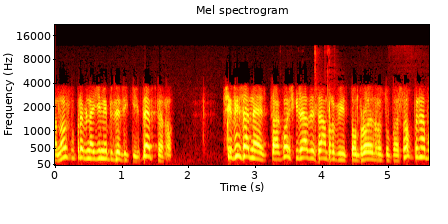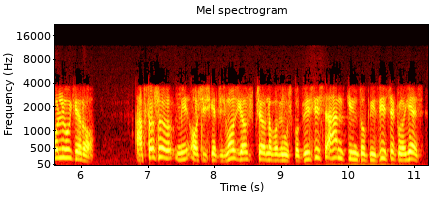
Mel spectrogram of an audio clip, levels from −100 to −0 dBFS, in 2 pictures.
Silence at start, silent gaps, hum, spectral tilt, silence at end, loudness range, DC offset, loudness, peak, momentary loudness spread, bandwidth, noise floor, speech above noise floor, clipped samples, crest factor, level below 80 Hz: 0 s; none; none; -6 dB/octave; 0.1 s; 1 LU; under 0.1%; -19 LUFS; -2 dBFS; 6 LU; 12 kHz; -60 dBFS; 40 dB; under 0.1%; 18 dB; -56 dBFS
